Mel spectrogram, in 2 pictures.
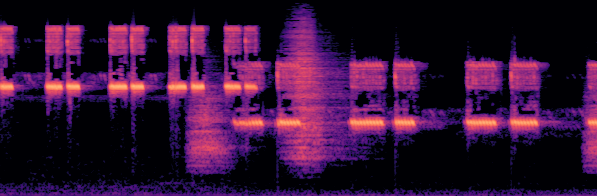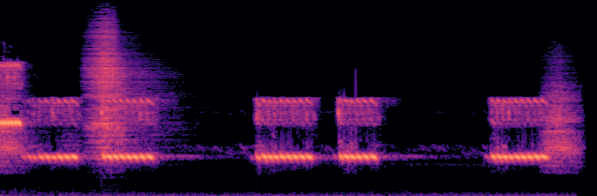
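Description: Western field cricket song: short pulsed trills, repeated at successively slower speeds and lower, deeper pitches.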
